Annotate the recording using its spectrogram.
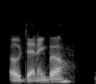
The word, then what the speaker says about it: Odenigbo: Odenigbo. – Yes, that guy. And then interior offensive line. Like, if they're trotting out Elfline, I would be really worried. – Oh, I remember Odenigbo from back from his recruiting days.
